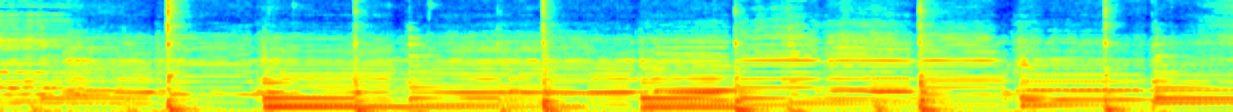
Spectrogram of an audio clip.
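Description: Instrumental fiddle break: a bowed violin plays held notes over a violin played guitar-style, plucked about once a second. There is no singing.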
